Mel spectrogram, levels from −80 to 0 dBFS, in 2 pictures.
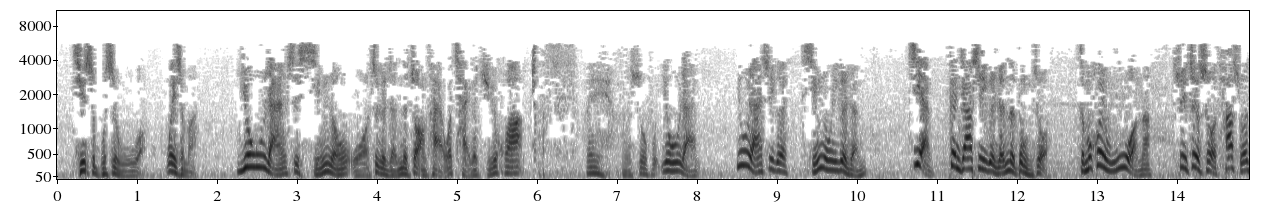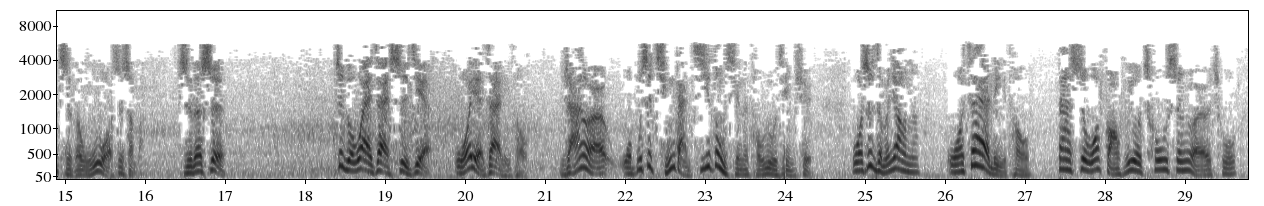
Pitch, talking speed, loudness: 135 Hz, 245 characters per minute, -17 LUFS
